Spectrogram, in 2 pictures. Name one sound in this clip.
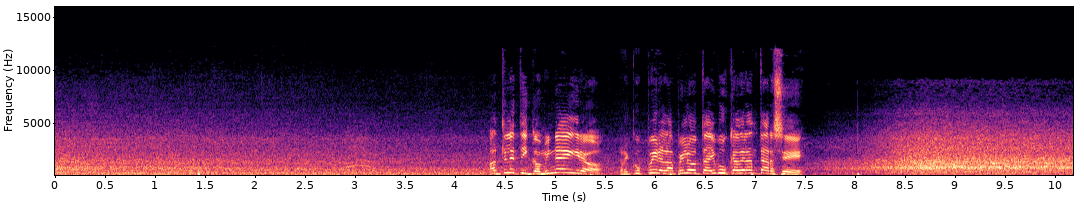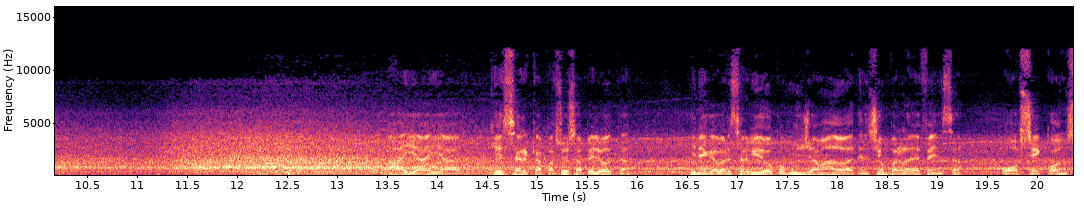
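A large stadium crowd murmurs and cheers steadily, swelling louder for a while.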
